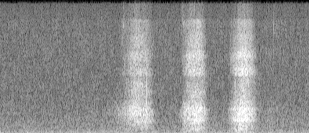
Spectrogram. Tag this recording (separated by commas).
Respiratory sounds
